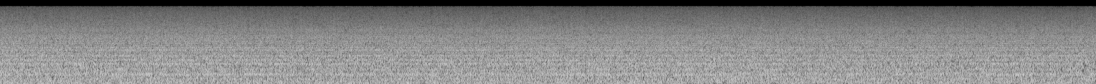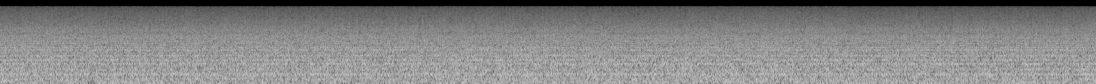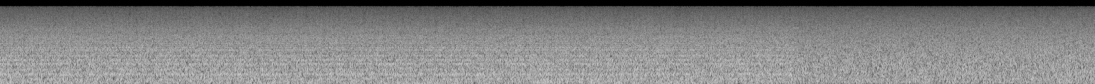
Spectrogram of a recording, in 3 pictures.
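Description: Steady loud hiss of static with a few faint steady tones under it, unchanging throughout, with no speech or other events.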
